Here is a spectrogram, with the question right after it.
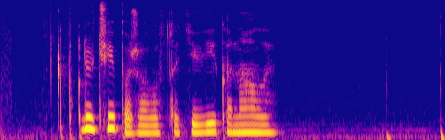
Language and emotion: Russian, sad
